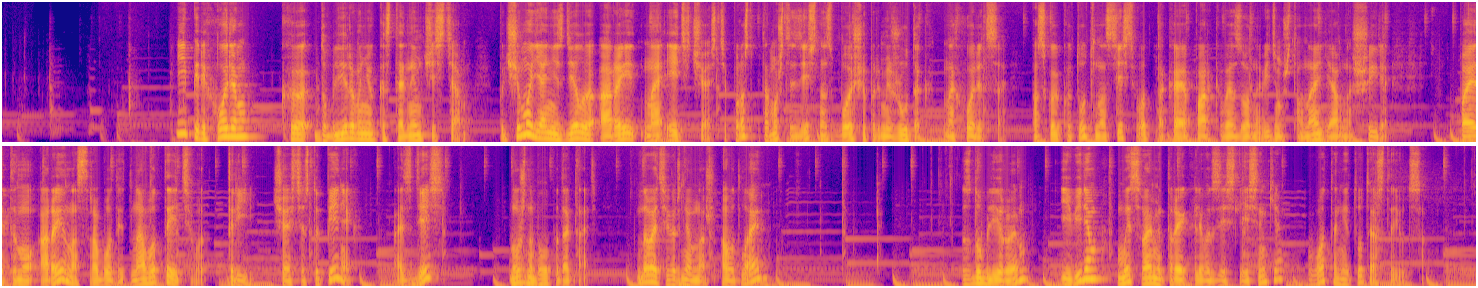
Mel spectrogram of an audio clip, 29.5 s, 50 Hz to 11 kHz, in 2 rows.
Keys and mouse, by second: 1.0 alt+z, 1.8-2.1 shift+middle drag, 14.2-22.1 drag, 22.2-22.6 middle drag, 23.4 KP_3, 24.0 KP_1, 25.2 shift+middle drag, 28.3 shift+d.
